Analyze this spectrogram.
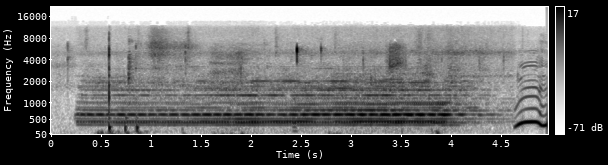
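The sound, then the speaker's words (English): A giant train passes by a house, its horn sounding one long, loud, steady blast of layered tones for about four seconds over a low rolling rumble. “Are you hearing like the giant train that goes by my house?”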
